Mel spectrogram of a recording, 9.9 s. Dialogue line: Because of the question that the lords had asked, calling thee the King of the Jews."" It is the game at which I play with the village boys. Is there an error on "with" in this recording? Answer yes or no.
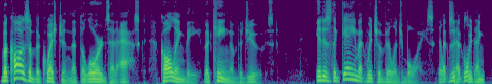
yes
